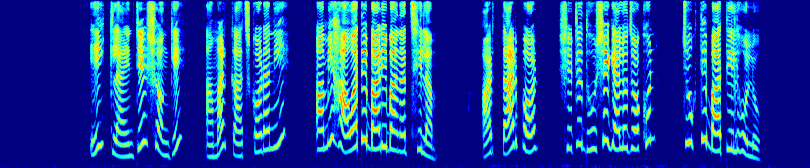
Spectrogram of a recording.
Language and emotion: Bengali, surprised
